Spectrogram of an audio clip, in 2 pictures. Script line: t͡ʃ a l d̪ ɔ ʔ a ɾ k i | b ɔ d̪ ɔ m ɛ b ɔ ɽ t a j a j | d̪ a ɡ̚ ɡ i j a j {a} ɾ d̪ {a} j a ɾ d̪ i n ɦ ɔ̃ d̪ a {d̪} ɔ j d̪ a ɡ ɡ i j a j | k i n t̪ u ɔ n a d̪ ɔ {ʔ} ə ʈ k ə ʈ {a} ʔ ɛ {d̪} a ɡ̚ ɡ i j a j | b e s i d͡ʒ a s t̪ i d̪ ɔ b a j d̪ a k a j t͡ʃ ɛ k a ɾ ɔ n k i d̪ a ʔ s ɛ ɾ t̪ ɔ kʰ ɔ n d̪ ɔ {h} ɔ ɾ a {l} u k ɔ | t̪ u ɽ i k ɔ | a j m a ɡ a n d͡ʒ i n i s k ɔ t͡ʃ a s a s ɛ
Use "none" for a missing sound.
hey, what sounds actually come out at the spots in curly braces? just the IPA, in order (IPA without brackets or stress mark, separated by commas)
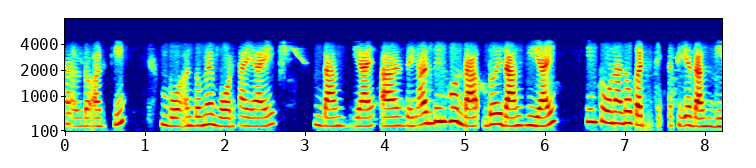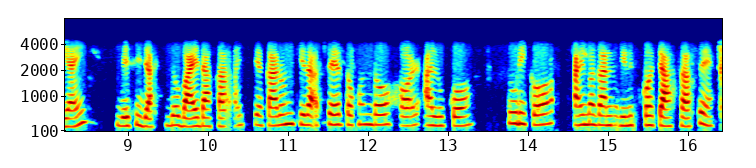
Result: a, ɛ, d̪, k, i, d̪, h, l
